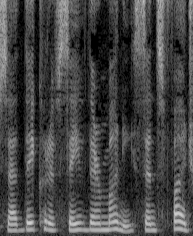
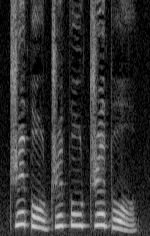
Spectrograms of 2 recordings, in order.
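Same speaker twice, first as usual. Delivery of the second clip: put-on high toddler chant; excited small-child call; little kid hollering; 9 semitones higher than usual. A narrator's reading. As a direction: holler it over and over, pitched up. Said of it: "Fudge hollered".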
